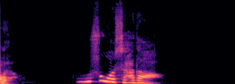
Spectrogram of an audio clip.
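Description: A young woman answers.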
